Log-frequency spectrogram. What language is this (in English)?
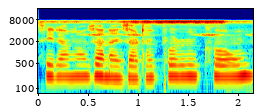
Bodo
